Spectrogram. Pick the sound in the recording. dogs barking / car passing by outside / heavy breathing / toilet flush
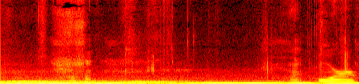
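car passing by outside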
